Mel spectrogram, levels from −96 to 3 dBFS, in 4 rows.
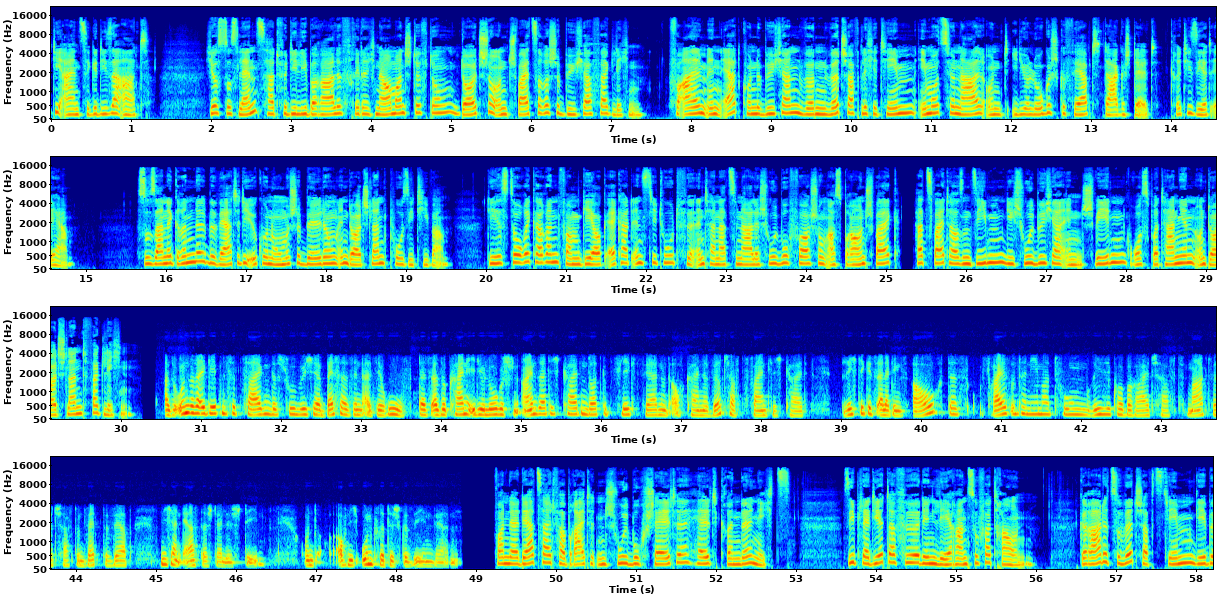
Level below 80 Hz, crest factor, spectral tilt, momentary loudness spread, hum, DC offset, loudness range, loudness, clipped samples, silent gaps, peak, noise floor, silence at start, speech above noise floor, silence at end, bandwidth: -64 dBFS; 16 dB; -5.5 dB/octave; 9 LU; none; under 0.1%; 4 LU; -22 LUFS; under 0.1%; none; -6 dBFS; -69 dBFS; 0 s; 48 dB; 0 s; 15 kHz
